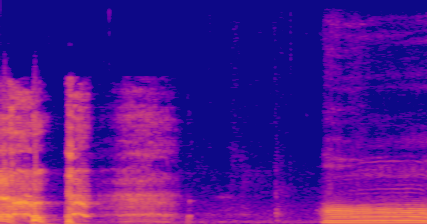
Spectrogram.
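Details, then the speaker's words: Productive cough typical of pneumonia, with abundant yellow sputum and fever: two harsh cough bursts followed by a rough, rattling exhalation with sputum sounds. "폐렴의 경우는 가래가 많고 누런 가래가 있고 열이 있으면서 기침할 때 가래 소리가 좀 많이 동반되는 것이 특징인데요."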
